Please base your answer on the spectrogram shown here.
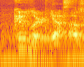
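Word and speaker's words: Coogler: In the movie had all the I I always mispronounced his name. Cougler.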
